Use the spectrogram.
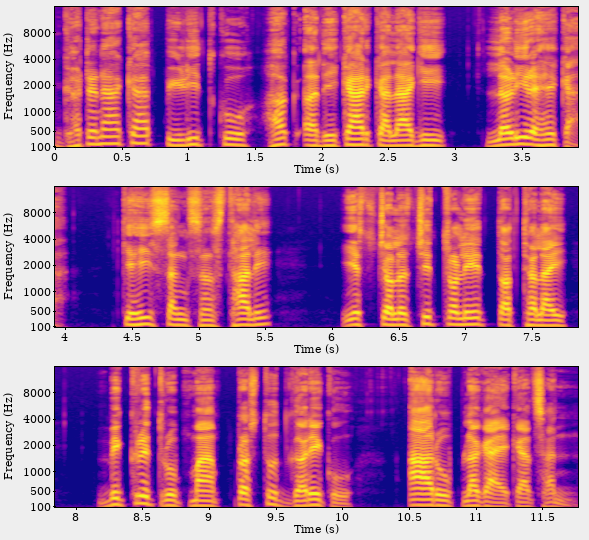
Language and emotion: Nepali, neutral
